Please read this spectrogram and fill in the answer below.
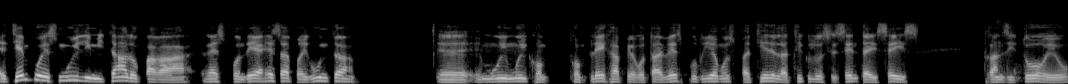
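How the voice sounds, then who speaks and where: With a German accent, the speaker talks at a fairly slow pace and ordinary pitch variation, in a dry, close sound with no echo over a quiet background. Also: man, medium pitch for a man. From Germany. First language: German (speaking Spanish). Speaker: law professor. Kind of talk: panel discussion. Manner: halting.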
